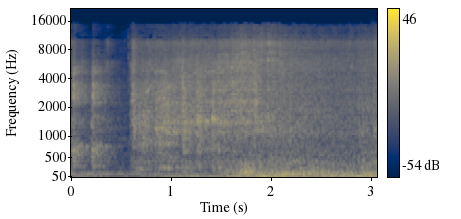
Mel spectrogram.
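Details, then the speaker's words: Nissan 240SX long-dormant engine started after draining the sludgy old fuel, with fresh gas, a battery charger and refilled radiator: brief crank, catches within half a second, steady even idle without shaking despite some air in the fuel rail; healthy start. "Starts up pretty quick. No, it has air bubbles in that fuel rail. It's idling amazing. It's not shaking."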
